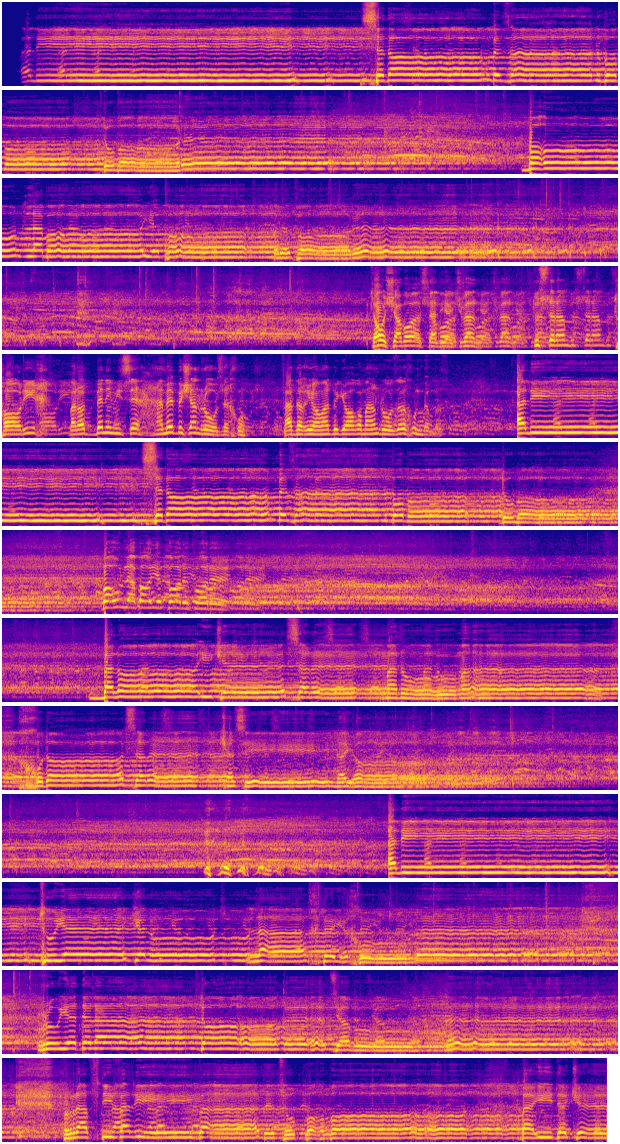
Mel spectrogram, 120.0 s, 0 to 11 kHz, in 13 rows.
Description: شب هشتم محرم 97
زمزمه - علی صدام بزن بابا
